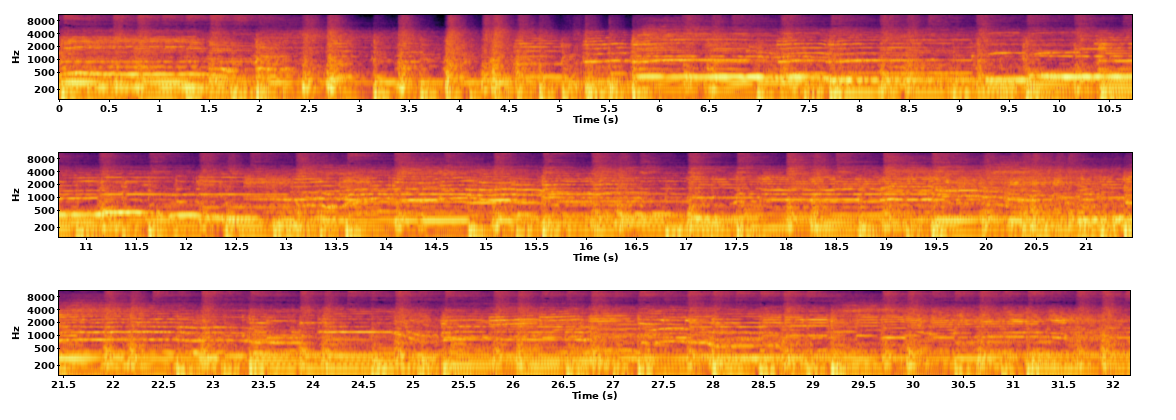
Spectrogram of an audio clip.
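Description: Live rock band playing: electric guitars and bass over a drum kit, with a melody line bending in pitch.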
